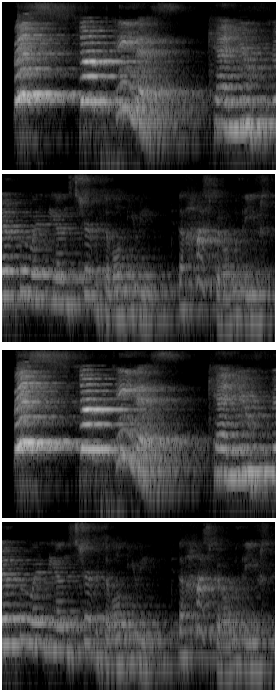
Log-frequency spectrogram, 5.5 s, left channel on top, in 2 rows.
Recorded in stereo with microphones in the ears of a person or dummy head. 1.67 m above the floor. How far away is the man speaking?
About 1.0 m.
